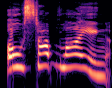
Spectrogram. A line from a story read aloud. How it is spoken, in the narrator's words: suddenly shouted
